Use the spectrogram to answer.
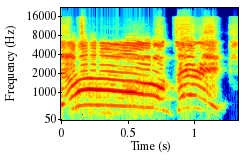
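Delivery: high, loud cry of the name; excited shout. Acted. Medium spotting Derek, a loud high shout. Psychic greets caller.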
